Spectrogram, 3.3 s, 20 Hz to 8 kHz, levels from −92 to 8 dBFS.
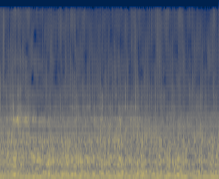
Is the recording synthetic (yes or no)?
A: yes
